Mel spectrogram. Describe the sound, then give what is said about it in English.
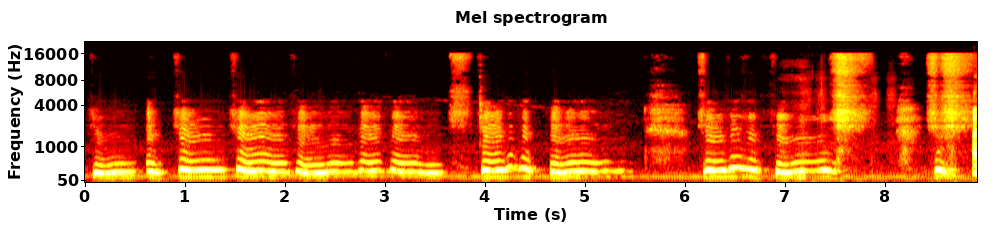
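A person hums a pop Christmas song melody in short, bouncy phrases with rising and falling pitch, ending with a few breathy, laughing bursts. “I don't think you're going to get this, and I'm definitely going to hum it really wrong.”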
